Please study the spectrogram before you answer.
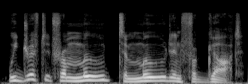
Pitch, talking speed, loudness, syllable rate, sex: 155 Hz, 195 wpm, -16 LUFS, 4.4 syllables/s, male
